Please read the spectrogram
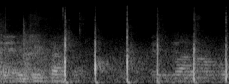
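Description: A quick series of sharp slaps or knocks, about three a second, with brief bits of voice between them.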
